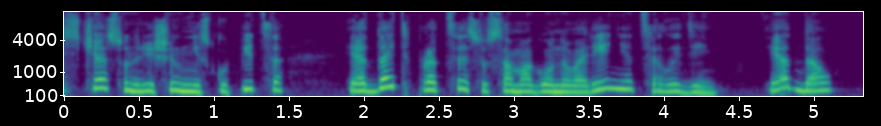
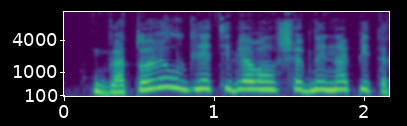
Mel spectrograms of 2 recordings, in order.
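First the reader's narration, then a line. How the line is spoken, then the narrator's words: Plain. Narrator (Russian): сказал он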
